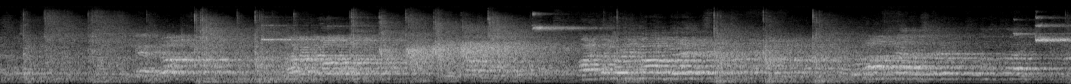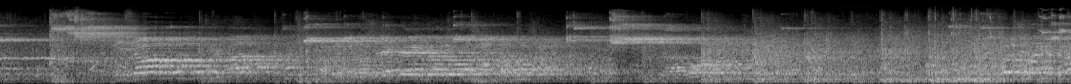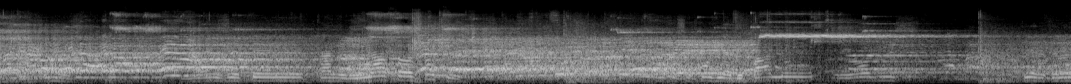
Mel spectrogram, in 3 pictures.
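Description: Voices calling out across a large, echoing gym while a basketball bounces on the wooden court during play.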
